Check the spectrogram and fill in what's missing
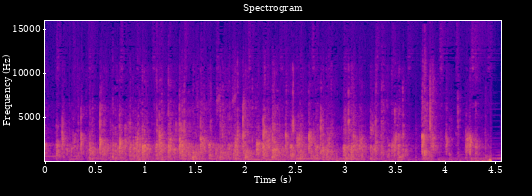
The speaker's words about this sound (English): If we can give him a round of applause, a round of applause.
